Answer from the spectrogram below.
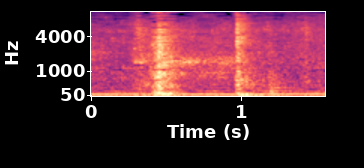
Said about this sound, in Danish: Der er nogen, der banker, jeg siger.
